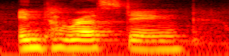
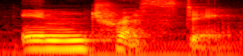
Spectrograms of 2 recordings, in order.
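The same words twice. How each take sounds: First: The word is said with four syllables. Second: The word is said with three syllables. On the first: The speaker calls it wrong. "Instead of saying it four syllables, like a lot of you guys will mispronounce it" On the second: The speaker calls it right. "we just say interesting. Interesting. Three syllables"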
